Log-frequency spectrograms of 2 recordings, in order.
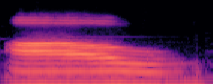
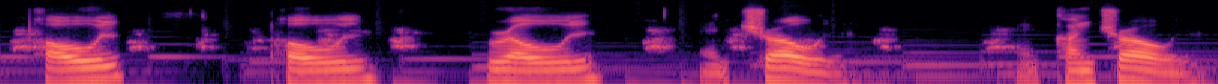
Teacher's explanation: So there's the movement of the W sound. So we have to really move your lips from big opening to a small opening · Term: long O sound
